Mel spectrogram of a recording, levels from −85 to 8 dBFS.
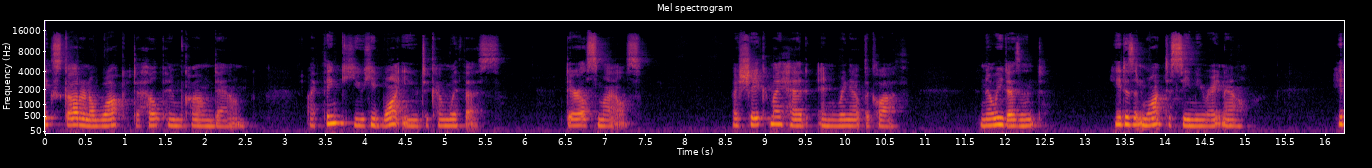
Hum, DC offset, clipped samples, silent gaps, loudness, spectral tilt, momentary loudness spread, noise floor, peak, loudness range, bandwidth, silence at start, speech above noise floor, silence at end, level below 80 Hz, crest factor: none; under 0.1%; under 0.1%; none; -25 LUFS; -5 dB/octave; 14 LU; -60 dBFS; -6 dBFS; 5 LU; 15.5 kHz; 0 s; 36 dB; 0 s; -58 dBFS; 20 dB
